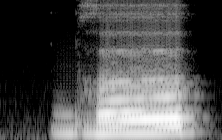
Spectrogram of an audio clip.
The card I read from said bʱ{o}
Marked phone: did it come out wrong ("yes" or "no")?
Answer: yes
